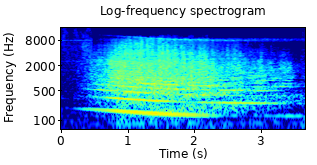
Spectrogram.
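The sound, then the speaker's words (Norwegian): A loud propeller aircraft engine drones in a hangar with a steady humming buzz, swelling in the first second and then holding strong with a slight downward pitch drift. No one speaks. “Ja, da har vi beveget oss eh, vekk fra dere den litt, litt bråkete hangaren og vekk fra flyene,”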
